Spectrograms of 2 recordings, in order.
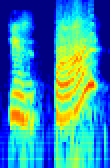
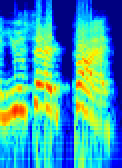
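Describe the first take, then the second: First: It sounds unsure, like a question. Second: It sounds firm and matter of fact.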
